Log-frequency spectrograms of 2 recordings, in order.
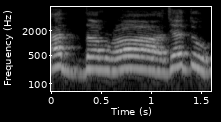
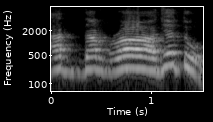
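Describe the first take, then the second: The two takes are said the same way.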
